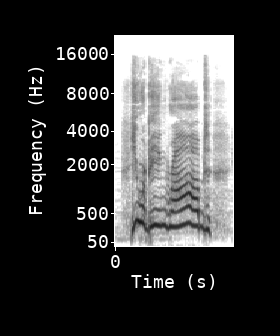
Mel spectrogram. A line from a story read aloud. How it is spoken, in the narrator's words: she screamed, faking surprise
